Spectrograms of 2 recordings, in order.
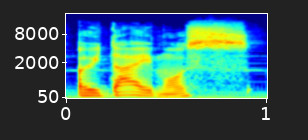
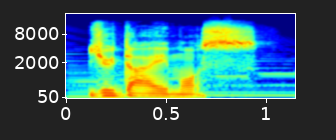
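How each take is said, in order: First: The word begins with an 'oy' sound. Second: The word begins with a 'you' sound. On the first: This is how the speaker learned it. "I don't pronounce it like that. For me, it's like" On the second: This is how English speakers read it. "English people will probably read like"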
